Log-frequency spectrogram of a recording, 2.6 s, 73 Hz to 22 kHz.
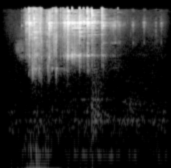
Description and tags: Keys Handling 1
The enjoyable and satisfying clinking symphony of handling keys on a ring
scrape, soundeffects, jingling, foley, sfx, keyfumble, drop, clink, keylock, key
